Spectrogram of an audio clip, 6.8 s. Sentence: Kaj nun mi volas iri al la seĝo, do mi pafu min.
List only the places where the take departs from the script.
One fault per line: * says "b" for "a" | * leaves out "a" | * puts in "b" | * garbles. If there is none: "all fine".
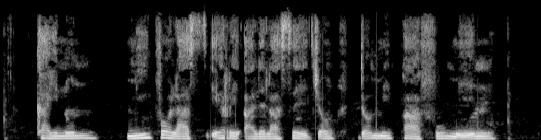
all fine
